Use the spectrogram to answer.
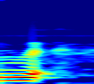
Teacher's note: பல்லிதழ் இயைய வகாரம் பிறக்கும்.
